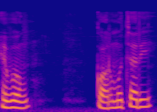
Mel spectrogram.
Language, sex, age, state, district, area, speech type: Odia, male, 30-45, Odisha, Malkangiri, urban, read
